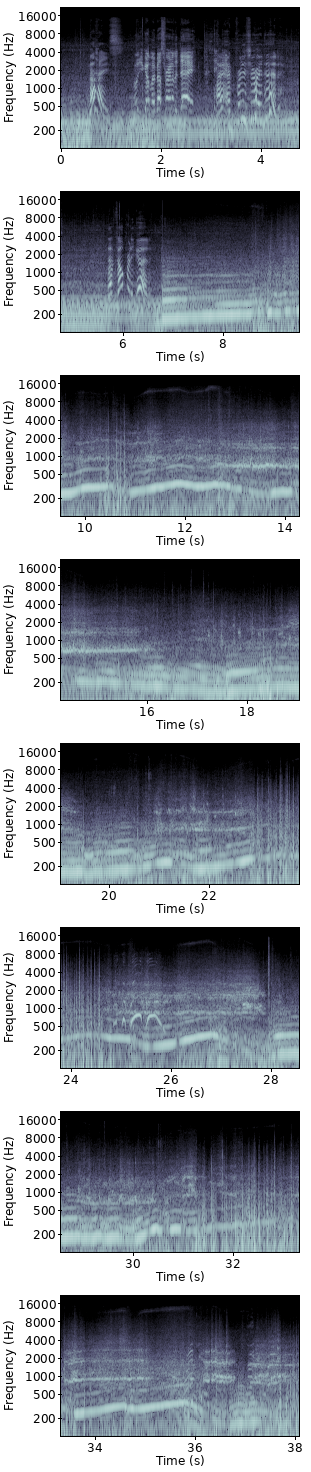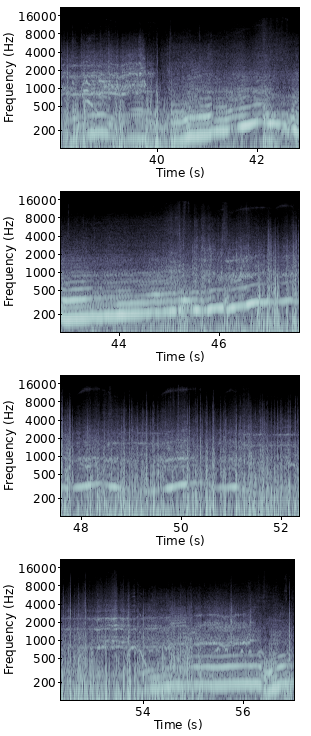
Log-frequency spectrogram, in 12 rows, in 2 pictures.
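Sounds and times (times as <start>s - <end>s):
car engine revving: 0.0s - 57.0s
tyres skidding: 0.0s - 57.0s.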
